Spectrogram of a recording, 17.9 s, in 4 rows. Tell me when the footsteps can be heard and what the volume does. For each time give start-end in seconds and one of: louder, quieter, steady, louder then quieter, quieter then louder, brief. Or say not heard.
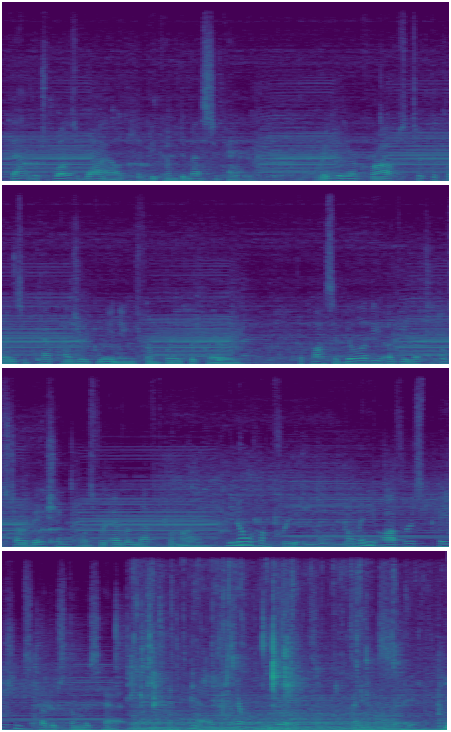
not heard.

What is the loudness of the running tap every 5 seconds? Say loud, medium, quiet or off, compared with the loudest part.
quiet, quiet, medium, loud.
